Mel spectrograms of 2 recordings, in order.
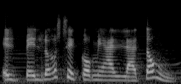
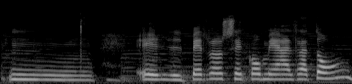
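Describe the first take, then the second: First: The r sounds are pronounced as l. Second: The r sounds are pronounced as r. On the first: "dicen algo así como" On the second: "En vez de decir"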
